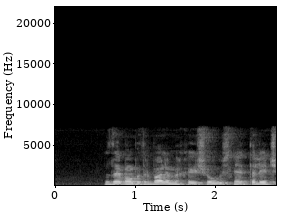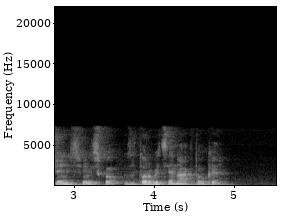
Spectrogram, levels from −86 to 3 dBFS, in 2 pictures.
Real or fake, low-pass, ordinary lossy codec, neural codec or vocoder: real; 7.2 kHz; none; none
